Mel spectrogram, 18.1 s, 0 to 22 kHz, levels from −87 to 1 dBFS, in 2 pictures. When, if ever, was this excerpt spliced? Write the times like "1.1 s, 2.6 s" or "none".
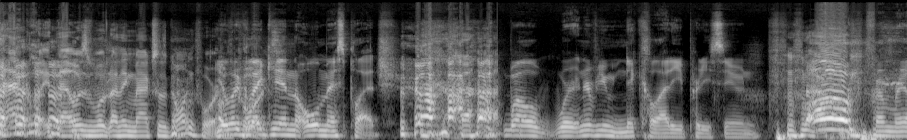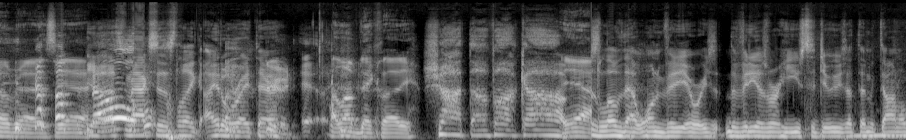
5.0 s, 15.0 s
